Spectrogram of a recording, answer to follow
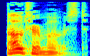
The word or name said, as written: outermost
